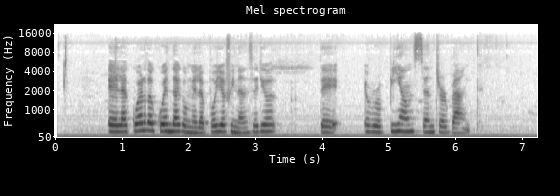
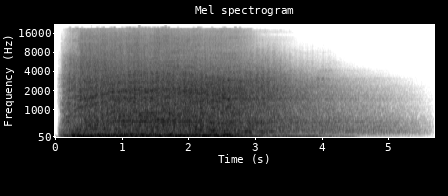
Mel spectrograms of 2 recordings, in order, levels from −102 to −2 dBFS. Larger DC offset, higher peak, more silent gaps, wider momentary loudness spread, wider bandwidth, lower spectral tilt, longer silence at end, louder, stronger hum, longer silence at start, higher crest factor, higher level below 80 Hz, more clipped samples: neither; second, -20 dBFS vs 0 dBFS; neither; first, 23 LU vs 17 LU; second, 16 kHz vs 19 kHz; about the same, -5.5 dB/octave vs -5.5 dB/octave; second, 0 s vs 1.55 s; second, -35 LUFS vs -11 LUFS; first, 60 Hz at -50 dBFS vs none; about the same, 0.05 s vs 0.1 s; first, 18 dB vs 12 dB; second, -50 dBFS vs -14 dBFS; neither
